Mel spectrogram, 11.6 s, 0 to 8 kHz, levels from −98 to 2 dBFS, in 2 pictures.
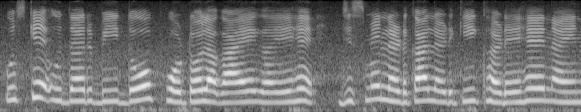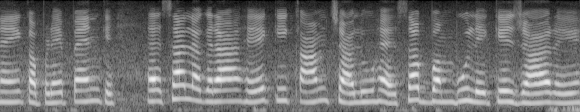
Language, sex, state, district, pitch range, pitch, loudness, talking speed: Hindi, female, Bihar, Begusarai, 275-310 Hz, 290 Hz, -16 LUFS, 160 wpm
